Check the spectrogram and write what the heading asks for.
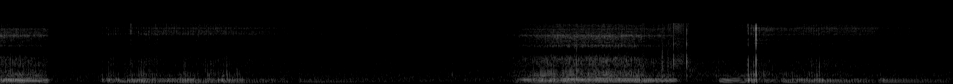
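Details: Soft, rattling snores in irregular bouts with quiet pauses between breaths; snoring.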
